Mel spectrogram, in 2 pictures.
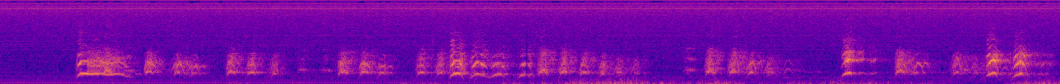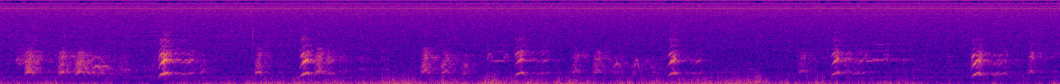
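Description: A dog barking over and over, short barks about one or two a second, over a low rumble that grows heavier about seven seconds in.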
